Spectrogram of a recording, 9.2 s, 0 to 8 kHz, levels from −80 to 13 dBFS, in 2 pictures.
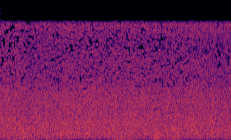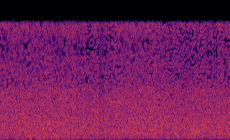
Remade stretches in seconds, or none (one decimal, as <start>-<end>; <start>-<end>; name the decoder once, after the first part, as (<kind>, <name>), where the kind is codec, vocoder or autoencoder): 3.8-6.3 (vocoder, BigVGAN v2); 7.0-7.5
